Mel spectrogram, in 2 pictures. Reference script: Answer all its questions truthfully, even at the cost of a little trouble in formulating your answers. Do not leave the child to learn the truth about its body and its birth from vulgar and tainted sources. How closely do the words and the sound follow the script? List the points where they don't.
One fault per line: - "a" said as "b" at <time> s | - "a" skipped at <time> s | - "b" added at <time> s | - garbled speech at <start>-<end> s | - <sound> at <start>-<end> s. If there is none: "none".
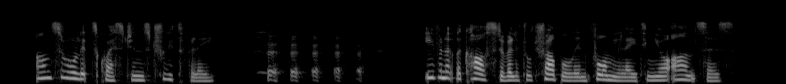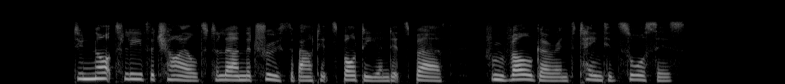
- laugh at 2.5-3.9 s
